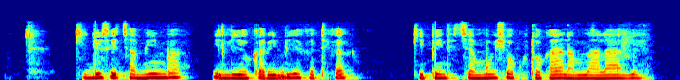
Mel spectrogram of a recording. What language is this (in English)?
Swahili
